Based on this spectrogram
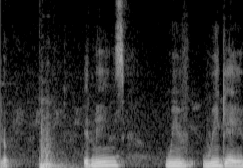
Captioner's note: machete thunks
